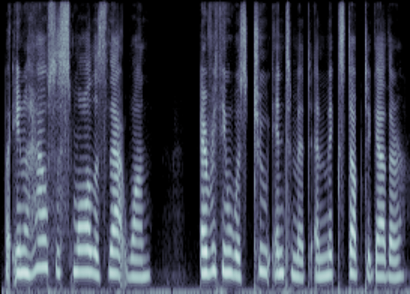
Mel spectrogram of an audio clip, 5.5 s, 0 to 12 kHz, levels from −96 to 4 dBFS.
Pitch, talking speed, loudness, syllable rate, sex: 235 Hz, 185 wpm, -20 LUFS, 6.1 syllables/s, female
